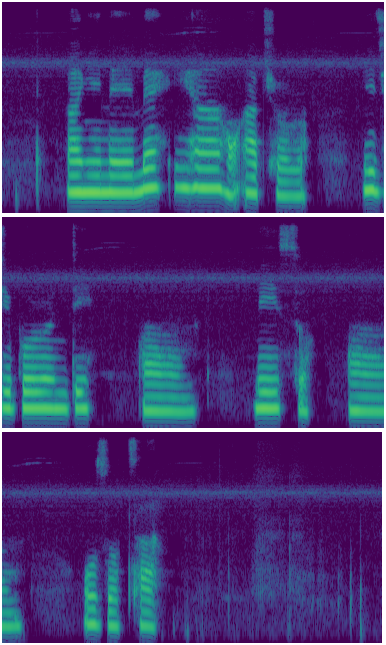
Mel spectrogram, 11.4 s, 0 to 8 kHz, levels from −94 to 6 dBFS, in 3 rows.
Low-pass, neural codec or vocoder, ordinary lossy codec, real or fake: 7.2 kHz; none; none; real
